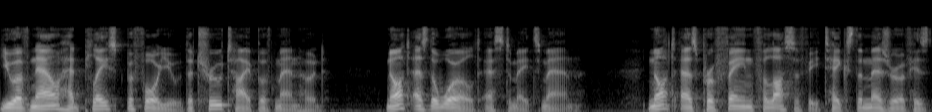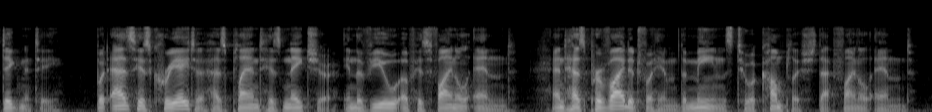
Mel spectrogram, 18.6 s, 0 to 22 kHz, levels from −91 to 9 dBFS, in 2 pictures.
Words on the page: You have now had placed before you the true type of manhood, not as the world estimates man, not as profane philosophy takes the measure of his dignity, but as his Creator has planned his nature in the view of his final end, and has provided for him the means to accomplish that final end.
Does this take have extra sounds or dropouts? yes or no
no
